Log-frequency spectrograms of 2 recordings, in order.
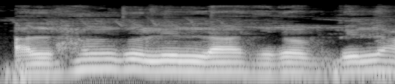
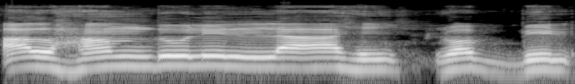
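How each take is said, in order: First: It is recited at a moderate, middle volume. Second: It is recited loudly, at high volume. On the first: This is the correct way to recite in prayer. The speaker calls it right. "এটা কিন্তু আমার জোরেও হলো না আস্তেও হলো না" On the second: This is too loud for the prayer. The speaker calls it wrong. "এটা হচ্ছে জোরে"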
